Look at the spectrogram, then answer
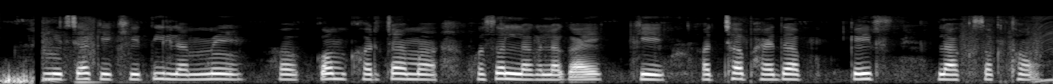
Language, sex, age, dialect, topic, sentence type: Chhattisgarhi, female, 25-30, Northern/Bhandar, agriculture, question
